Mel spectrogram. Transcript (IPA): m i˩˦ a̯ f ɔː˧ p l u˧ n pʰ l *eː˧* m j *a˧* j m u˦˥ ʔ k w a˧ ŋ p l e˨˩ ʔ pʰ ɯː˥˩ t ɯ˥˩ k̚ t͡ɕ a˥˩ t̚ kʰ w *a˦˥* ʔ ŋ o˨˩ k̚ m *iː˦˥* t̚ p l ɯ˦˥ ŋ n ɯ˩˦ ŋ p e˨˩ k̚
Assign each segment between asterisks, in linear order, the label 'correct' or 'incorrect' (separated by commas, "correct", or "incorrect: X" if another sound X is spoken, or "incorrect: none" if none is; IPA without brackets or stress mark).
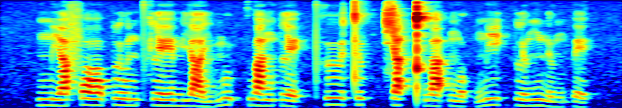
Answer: correct, incorrect: a˨˩, correct, incorrect: iː˥˩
